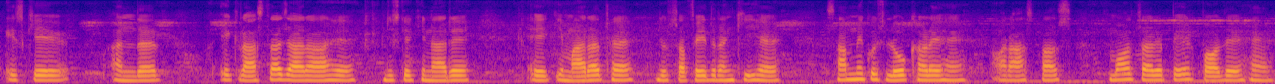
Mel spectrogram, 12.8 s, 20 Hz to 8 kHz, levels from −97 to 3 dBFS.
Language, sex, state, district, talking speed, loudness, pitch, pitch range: Hindi, male, Bihar, Saran, 130 wpm, -22 LUFS, 170 Hz, 160-175 Hz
